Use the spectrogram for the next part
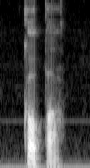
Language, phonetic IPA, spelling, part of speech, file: Polish, [ˈkɔpa], kopa, noun, Pl-kopa.ogg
